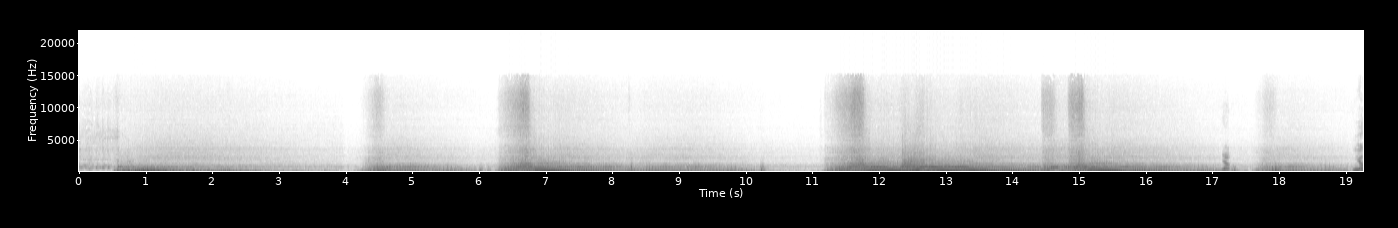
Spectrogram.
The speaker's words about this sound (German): wir haben natürlich schon ein bisschen V8-Sound erwartet, aber was da wirklich aus den Endrohren kommt beim Lexus LC500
